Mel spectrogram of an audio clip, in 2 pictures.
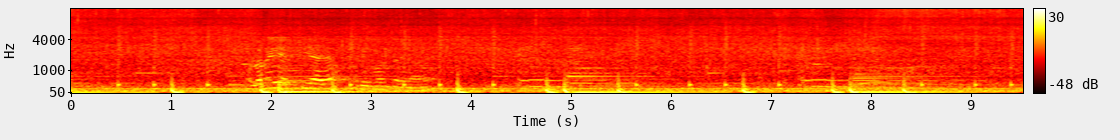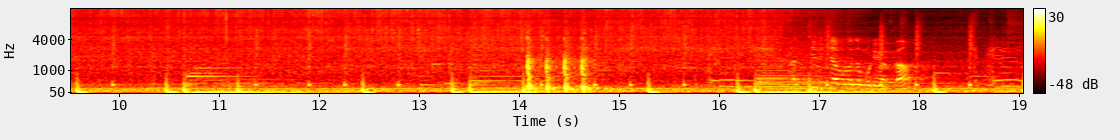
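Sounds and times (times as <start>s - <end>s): food sizzling in a frying pan: 0.0s - 16.9s
spatula knocking and scraping pan: 14.0s - 15.0s.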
